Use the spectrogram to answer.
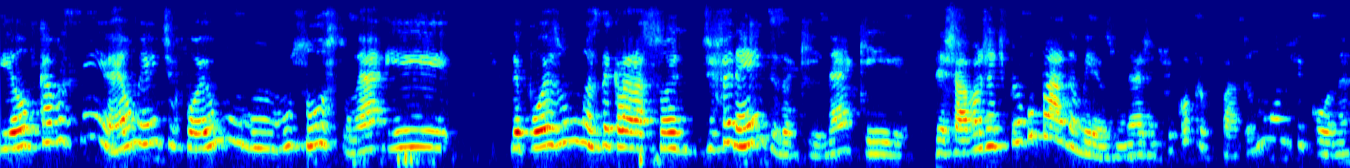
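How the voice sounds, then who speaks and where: A woman's high-pitched voice at a fairly slow pace, with very wide pitch swings and big swings in loudness. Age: 70s. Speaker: retired sociologist. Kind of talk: interview.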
